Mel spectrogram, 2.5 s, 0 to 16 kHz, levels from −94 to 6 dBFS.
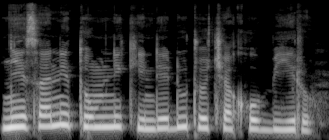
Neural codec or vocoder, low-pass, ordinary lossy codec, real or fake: none; 14.4 kHz; none; real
